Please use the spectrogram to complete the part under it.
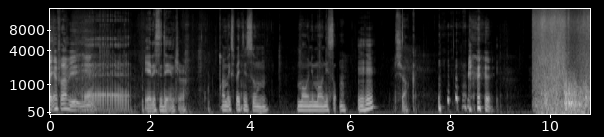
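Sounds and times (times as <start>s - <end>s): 
speech: 0.0s - 4.4s, 5.0s - 9.0s
voice-like sounds: 0.4s - 1.8s
laughter: 7.8s - 9.0s
heavy rain: 9.7s - 10.7s.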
